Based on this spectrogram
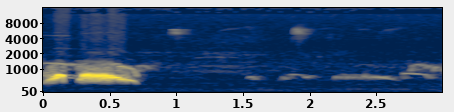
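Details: Decoy spotted dove, 'giọng thổ' voice, calling to stir wild doves. A single loud phrase of short rising notes and a falling coo opens, followed by faint soft trailing sounds.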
